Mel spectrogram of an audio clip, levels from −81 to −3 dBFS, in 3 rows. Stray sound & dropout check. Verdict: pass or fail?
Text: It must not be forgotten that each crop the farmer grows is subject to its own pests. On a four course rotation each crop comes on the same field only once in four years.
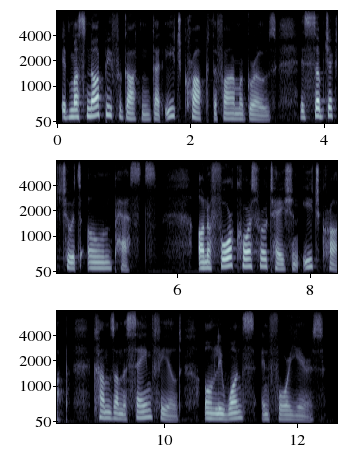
pass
